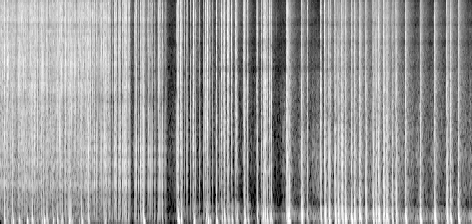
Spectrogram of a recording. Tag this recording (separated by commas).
lighting firecrackers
